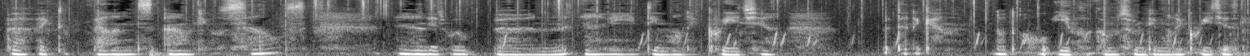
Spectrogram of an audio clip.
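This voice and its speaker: A woman's voice: lowish voice, level tone, slow pace. Woman playing a whispering, sweetly sly royal witch. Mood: musing, coaxing. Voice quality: soft breathy whisper. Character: sweetly sly royal witch trading rare magical items. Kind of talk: ASMR fantasy roleplay. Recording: clearly noisy close whispered recording.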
